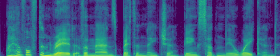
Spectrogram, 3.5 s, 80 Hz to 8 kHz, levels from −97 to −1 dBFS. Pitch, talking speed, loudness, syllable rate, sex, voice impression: 130 Hz, 205 wpm, -20 LUFS, 6.4 syllables/s, male, masculine, adult-like, halting, intellectual, slightly refreshing, friendly, wild, kind, light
